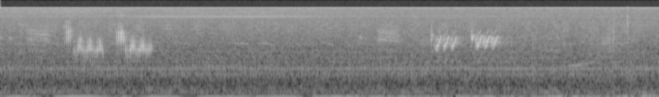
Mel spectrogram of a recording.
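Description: A bird calling twice, each time with a pair of short, quick-pulsed notes, the first about a second in and the second about four and a half seconds in, with fainter small chirps behind.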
